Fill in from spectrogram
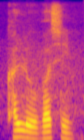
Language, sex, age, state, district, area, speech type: Manipuri, male, 18-30, Manipur, Kangpokpi, urban, read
